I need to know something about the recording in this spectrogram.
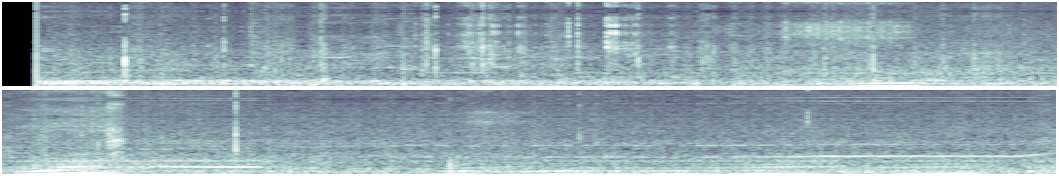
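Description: Off-road vehicle's engine heard from inside the cabin, running steadily in a low gear on a sand dune descent, with a brief rise in revs about five and a half seconds in. Scattered knocks and rattles come from the vehicle body.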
